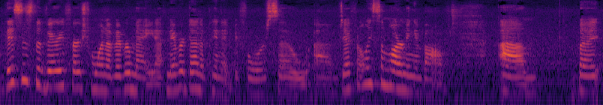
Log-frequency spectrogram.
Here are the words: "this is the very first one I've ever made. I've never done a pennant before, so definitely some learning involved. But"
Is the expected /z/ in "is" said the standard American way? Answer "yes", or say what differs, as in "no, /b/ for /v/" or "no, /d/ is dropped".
yes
